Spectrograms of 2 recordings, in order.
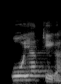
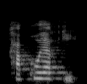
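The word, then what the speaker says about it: たこ焼き: 그래서 정확한 일본어 발음으로는 다코야끼가 아니라 타코야끼.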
